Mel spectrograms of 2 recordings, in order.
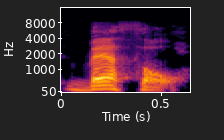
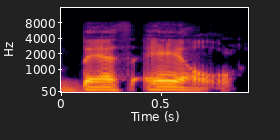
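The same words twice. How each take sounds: First: It is run together as one word. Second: It is said as two separate parts. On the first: This is the usual everyday way to say it. "We would pronounce it Bethel" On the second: The name is made of two words meaning house of God. "a correct pronunciation, it would be Bethel, uh, because it's really two words"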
